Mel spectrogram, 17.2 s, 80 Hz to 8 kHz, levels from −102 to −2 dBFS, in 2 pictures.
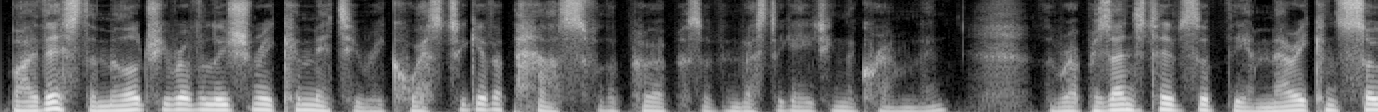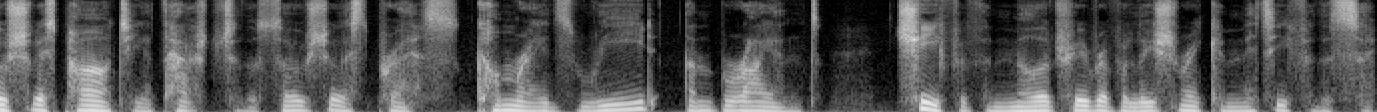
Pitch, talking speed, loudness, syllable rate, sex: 120 Hz, 150 wpm, -21 LUFS, 5.8 syllables/s, male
